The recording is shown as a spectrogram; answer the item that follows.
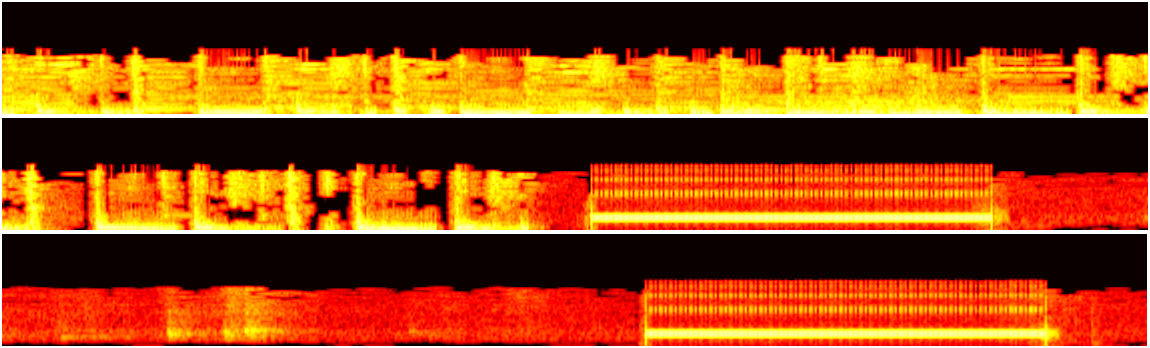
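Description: Telephone line tones heard while a call is being transferred: after a dense stretch of tonal hold audio, two long, loud, steady ringback tones sound with a silent gap between them. No voices.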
